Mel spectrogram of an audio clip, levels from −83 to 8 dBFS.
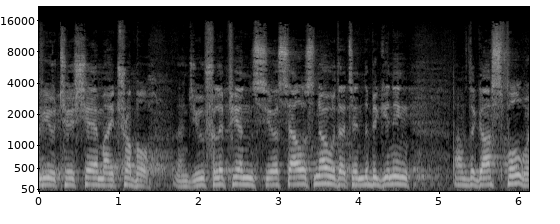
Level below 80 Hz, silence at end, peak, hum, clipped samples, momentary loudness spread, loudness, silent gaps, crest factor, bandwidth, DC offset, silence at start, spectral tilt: -56 dBFS; 0 s; -10 dBFS; none; under 0.1%; 11 LU; -23 LUFS; none; 14 dB; 16 kHz; under 0.1%; 0 s; -4 dB/octave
